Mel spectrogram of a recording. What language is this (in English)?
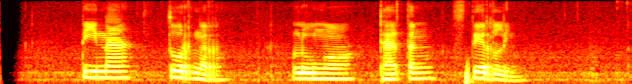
Javanese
